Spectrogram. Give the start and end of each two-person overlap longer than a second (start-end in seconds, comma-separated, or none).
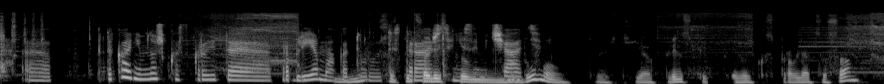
3.3-5.4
